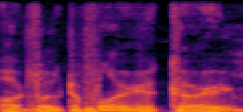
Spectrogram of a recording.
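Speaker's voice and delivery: put-on chain-smoker voice. Telling the other speaker they sound like Jigsaw, doing a Jigsaw impression. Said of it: "You sound like Jigsaw".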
